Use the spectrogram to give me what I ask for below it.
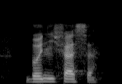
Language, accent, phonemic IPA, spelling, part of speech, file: French, France, /bɔ.ni.fas/, Boniface, proper noun, LL-Q150 (fra)-Boniface.wav
- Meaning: a male given name of mainly historical usage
